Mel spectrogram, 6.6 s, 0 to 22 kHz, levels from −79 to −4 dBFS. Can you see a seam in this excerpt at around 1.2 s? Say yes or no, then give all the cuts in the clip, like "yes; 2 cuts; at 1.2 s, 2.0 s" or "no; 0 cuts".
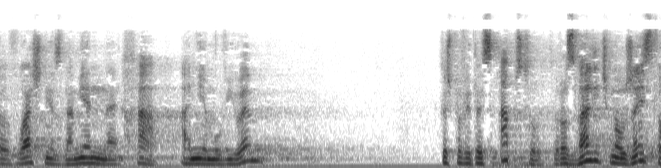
yes; 1 cut; at 1.2 s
